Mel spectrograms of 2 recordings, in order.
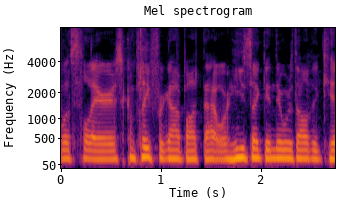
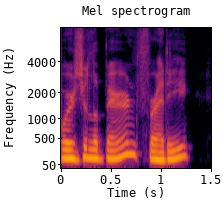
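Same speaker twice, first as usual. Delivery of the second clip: put-on taunting voice; 4 dB louder than usual. Retelling a movie scene where Tom Green taunts his brother: imitating Tom Green taunting. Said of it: "Tom Green is taunting him".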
